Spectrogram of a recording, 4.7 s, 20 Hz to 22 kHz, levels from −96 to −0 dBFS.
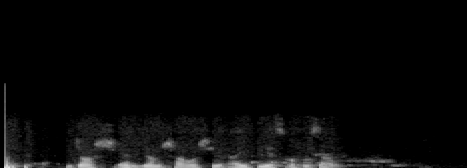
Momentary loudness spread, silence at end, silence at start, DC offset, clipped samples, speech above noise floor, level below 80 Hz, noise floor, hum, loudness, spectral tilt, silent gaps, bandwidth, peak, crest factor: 12 LU; 1.3 s; 0.05 s; under 0.1%; under 0.1%; 52 dB; -48 dBFS; -83 dBFS; none; -32 LUFS; -10.5 dB/octave; none; 6.6 kHz; -8 dBFS; 22 dB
